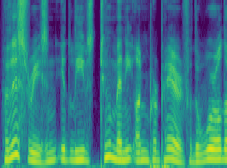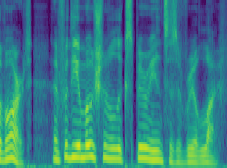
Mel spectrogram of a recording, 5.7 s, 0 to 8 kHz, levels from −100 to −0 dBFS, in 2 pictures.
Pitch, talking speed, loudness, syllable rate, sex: 160 Hz, 220 wpm, -16 LUFS, 6.2 syllables/s, male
